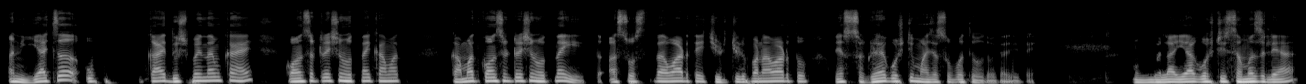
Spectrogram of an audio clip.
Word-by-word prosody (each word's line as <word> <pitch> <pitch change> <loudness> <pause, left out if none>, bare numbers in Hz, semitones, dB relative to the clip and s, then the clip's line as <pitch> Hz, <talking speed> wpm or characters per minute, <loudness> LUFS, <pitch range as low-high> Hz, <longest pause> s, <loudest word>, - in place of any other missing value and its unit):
आणि 115 -8 +3
याचं 185 +9 +1
उप 140 -1 -2 0.5
काय 150 +2 +1
दुष्परिणाम 165 +5 +1
काय 175 -3 +1
आहे. 185 +5 -2 0.3
कॉन्सन्ट्रेशन 155 +4 +1
होत 155 -2 +4
नाही 160 - 0
कामात, 155 0 0 0.5
कामात 130 +6 +2
कॉन्सन्ट्रेशन 160 0 +2
होत 140 -3 +3
नाही. 135 - 0 0.2
तर - - -13
अस्वस्थता 130 +3 -2
वाढते, 145 -1 0
चिड-चिडपणा 125 +6 -1
वाढतो. 145 -2 -1 0.3
या 125 - +2
सगळ्या 120 +4 +2
गोष्टी 150 +4 -1
माझ्यासोबत 110 -4 -1
होत 85 -3 -6
होत्या 80 - -10
तिथे. 80 - -15 1.1
मला 105 +3 +2
या 125 +1 +4
गोष्टी 130 +1 +2
समजल्या 125 +2 +4
135 Hz, 140 wpm, -23 LUFS, 120-155 Hz, 1.1 s, होत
